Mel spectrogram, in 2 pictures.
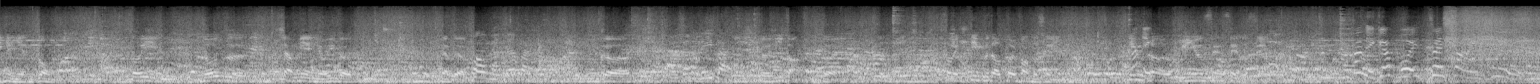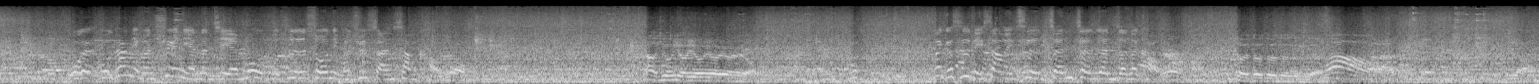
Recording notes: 屋外録音 中秋節！台湾の焼肉屋さんで録音してみた！ 中秋節我們到台式火烤兩吃店錄音. 就是讓大家感受一下台灣中秋節的烤肉氣氛. I tried recording at a BBQ restaurant in Taiwan.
